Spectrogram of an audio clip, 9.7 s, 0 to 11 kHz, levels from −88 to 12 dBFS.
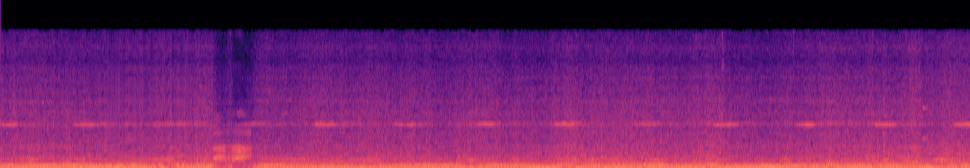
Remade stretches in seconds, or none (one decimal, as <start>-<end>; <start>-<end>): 1.0-1.9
